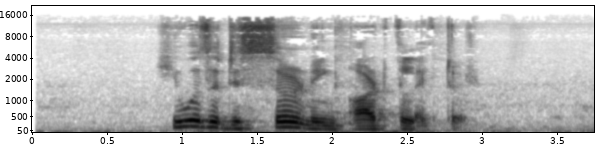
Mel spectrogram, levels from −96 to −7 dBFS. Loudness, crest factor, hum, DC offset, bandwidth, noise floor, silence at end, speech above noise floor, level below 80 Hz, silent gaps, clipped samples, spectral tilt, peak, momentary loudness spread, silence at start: -13 LUFS; 16 dB; none; under 0.1%; 16 kHz; -44 dBFS; 0.85 s; 31 dB; -46 dBFS; none; under 0.1%; -4.5 dB/octave; 0 dBFS; 16 LU; 0.85 s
